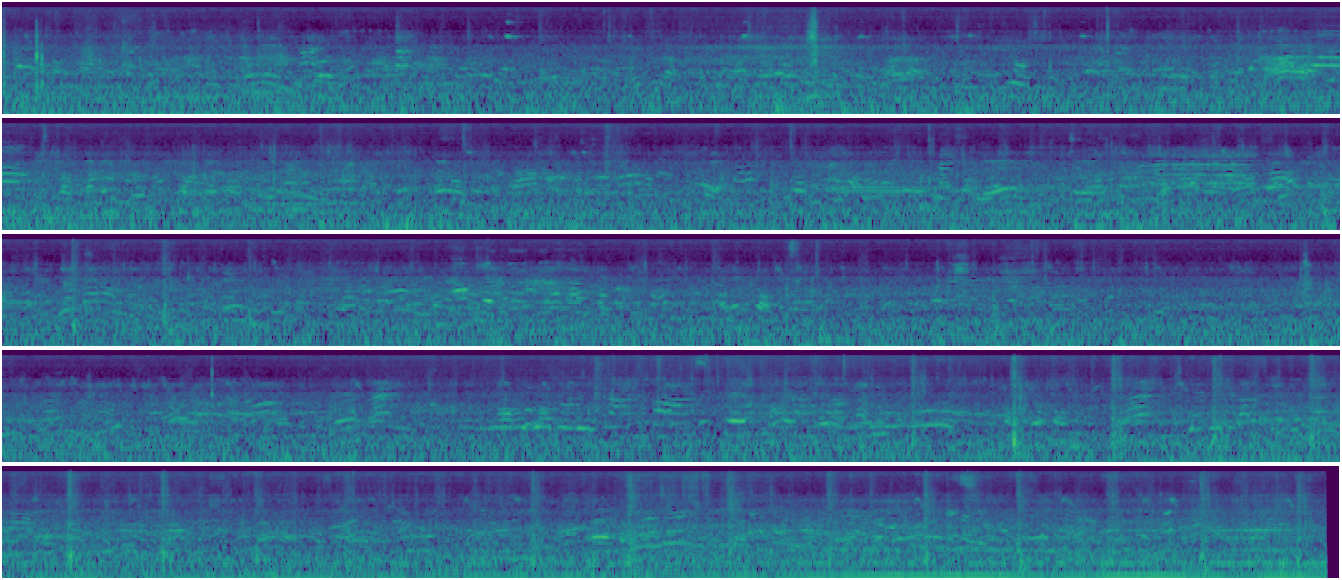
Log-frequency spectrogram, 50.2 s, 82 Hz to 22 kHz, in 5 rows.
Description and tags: Beach French 2
beach, field-recording, seaside, france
